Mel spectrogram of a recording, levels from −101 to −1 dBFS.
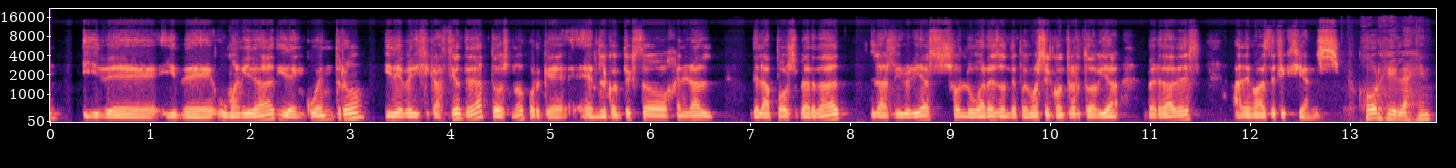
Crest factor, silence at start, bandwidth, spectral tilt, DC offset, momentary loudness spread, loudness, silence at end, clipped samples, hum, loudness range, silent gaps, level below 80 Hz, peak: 14 dB; 0 s; 15 kHz; -4.5 dB/octave; under 0.1%; 5 LU; -17 LUFS; 0.05 s; under 0.1%; none; 1 LU; none; -58 dBFS; -2 dBFS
